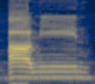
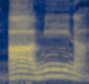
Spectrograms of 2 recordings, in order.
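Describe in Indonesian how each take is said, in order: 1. Kata ini berakhir dengan bunyi n tanpa vokal. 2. Kata ini berakhir dengan vokal setelah bunyi n.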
